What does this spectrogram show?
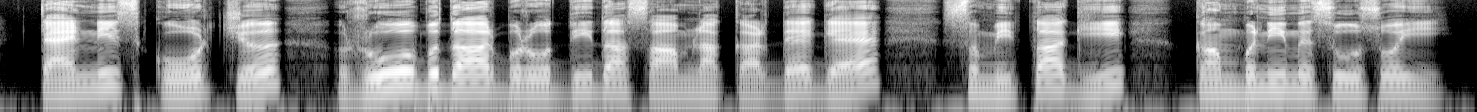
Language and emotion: Dogri, fearful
